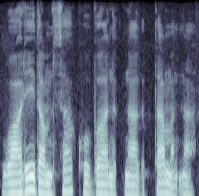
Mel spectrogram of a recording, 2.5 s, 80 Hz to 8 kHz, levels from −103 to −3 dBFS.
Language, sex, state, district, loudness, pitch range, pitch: Garo, male, Meghalaya, South Garo Hills, -18 LUFS, 100-115 Hz, 110 Hz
